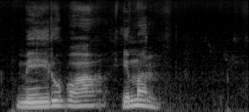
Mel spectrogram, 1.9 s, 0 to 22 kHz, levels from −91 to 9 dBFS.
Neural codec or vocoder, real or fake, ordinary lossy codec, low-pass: vocoder, 44.1 kHz, 128 mel bands, Pupu-Vocoder; fake; none; none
